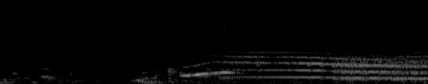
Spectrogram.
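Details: Domestic female cat, angry and jealous of kittens that entered the house, gives a long rising then steady harmonic yowl after a quiet start, indoors.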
